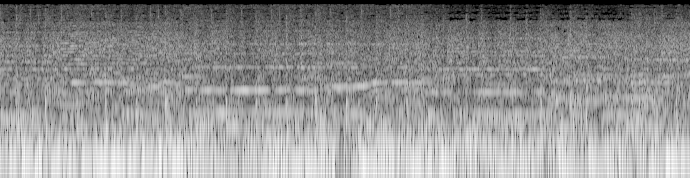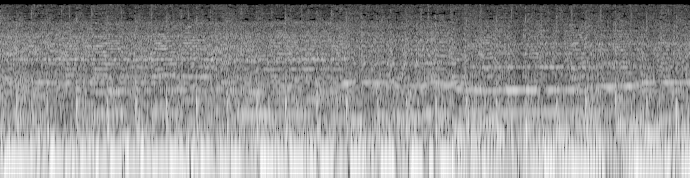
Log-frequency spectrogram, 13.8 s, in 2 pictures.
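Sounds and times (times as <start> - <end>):
symphonic metal music: 0.0 - 13.7.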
